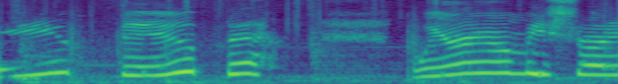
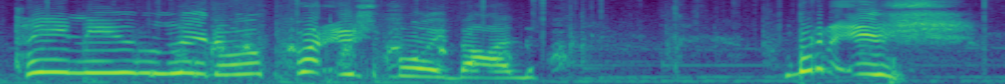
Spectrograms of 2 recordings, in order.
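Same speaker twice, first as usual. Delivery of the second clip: higher, playful fake British accent; mock British accent; 4 semitones higher, 4 dB louder than usual. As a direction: ham up a shaky attempt at British. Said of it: "Maybe I sound like an Irishman or Scottish".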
